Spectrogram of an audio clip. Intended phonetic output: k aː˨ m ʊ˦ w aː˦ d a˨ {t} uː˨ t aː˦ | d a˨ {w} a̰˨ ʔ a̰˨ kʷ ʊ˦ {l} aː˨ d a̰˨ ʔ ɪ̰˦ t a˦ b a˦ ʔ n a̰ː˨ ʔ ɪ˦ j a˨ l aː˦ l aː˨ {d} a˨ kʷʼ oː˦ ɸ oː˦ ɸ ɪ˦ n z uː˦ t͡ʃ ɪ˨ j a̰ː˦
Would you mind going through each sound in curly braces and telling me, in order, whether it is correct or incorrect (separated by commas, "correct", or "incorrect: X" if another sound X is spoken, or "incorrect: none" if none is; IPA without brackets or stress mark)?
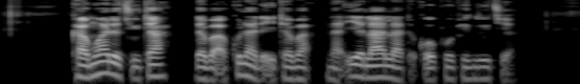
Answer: incorrect: t͡ʃ, incorrect: b, correct, incorrect: t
